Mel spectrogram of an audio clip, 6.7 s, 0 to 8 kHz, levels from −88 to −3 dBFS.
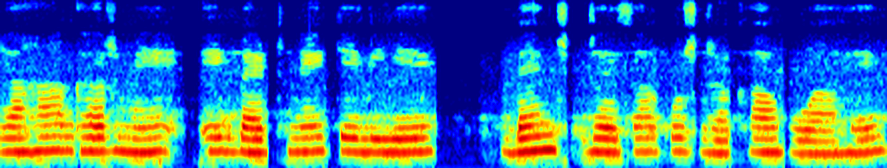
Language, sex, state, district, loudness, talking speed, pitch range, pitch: Hindi, female, Maharashtra, Mumbai Suburban, -17 LUFS, 115 wpm, 195-210 Hz, 200 Hz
